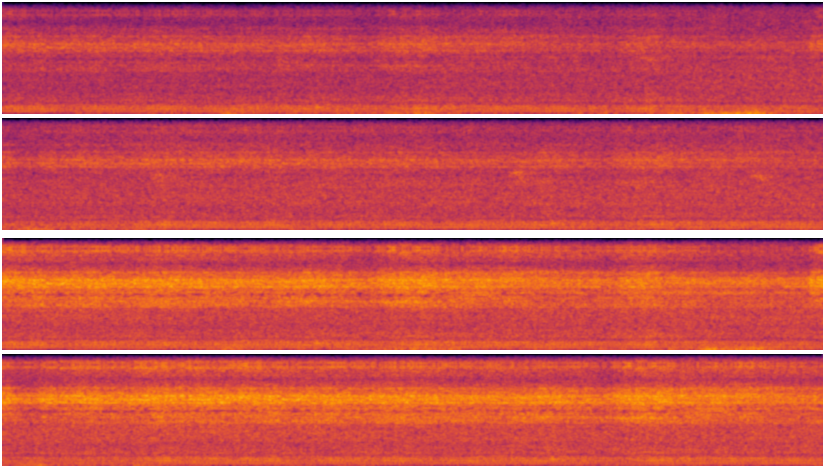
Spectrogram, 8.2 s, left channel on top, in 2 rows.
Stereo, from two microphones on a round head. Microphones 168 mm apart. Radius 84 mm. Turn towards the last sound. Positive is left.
turn(degrees=-85)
